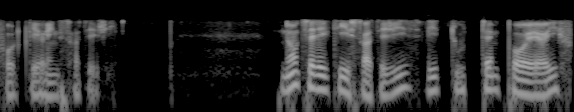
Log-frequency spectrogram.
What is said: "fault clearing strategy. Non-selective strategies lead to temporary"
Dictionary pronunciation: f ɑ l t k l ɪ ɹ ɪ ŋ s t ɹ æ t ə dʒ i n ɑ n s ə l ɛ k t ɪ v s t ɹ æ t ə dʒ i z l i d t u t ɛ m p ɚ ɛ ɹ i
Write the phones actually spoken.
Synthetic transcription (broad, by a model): f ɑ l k l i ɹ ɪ ŋ s t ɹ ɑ t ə ʒ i n ɑ n s ə l ɛ k t ɪ v s t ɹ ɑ t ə ʒ i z l i d t u t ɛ m p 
